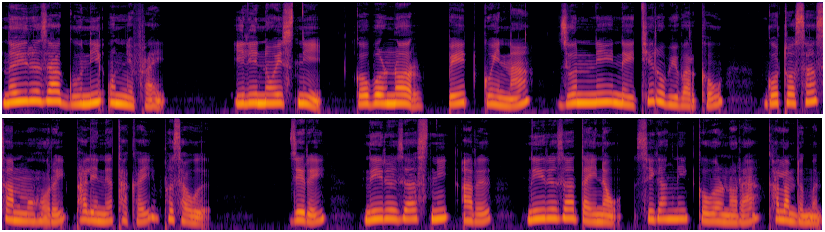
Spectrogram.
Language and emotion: Bodo, neutral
